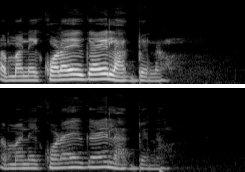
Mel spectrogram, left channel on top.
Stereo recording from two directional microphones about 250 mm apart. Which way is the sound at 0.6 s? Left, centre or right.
Left.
